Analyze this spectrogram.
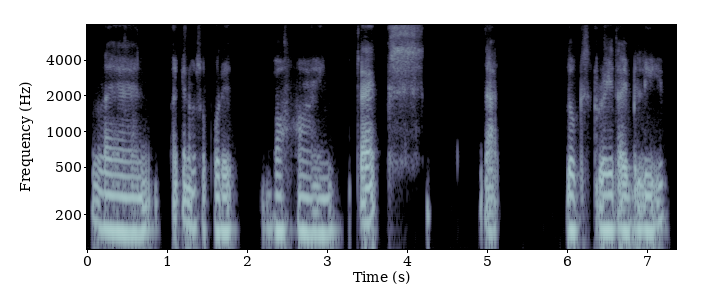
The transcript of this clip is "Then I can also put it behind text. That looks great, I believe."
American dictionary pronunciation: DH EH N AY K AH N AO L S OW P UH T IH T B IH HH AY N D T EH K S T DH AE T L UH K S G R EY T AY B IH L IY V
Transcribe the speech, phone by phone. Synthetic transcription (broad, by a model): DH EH N AY K AH N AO S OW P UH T IH T B IH HH AY N D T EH K S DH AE T L UH K S G R EY T AY B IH L IY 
